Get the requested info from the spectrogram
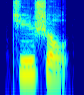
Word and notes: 举手: jǔ shǒu

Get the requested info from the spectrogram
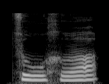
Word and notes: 组合: zǔ hé

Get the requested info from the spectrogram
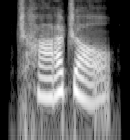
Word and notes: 查找: chá zhǎo

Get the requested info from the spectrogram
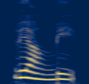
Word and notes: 亮丽: liàng lì

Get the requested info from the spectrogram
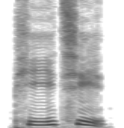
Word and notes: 脾气: pí qi

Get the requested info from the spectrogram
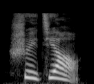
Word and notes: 睡觉: shuì jiào

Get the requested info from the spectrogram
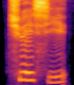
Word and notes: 缺席: quē xí

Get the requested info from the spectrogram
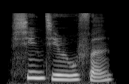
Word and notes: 心急如焚: xīn jí rú fén

